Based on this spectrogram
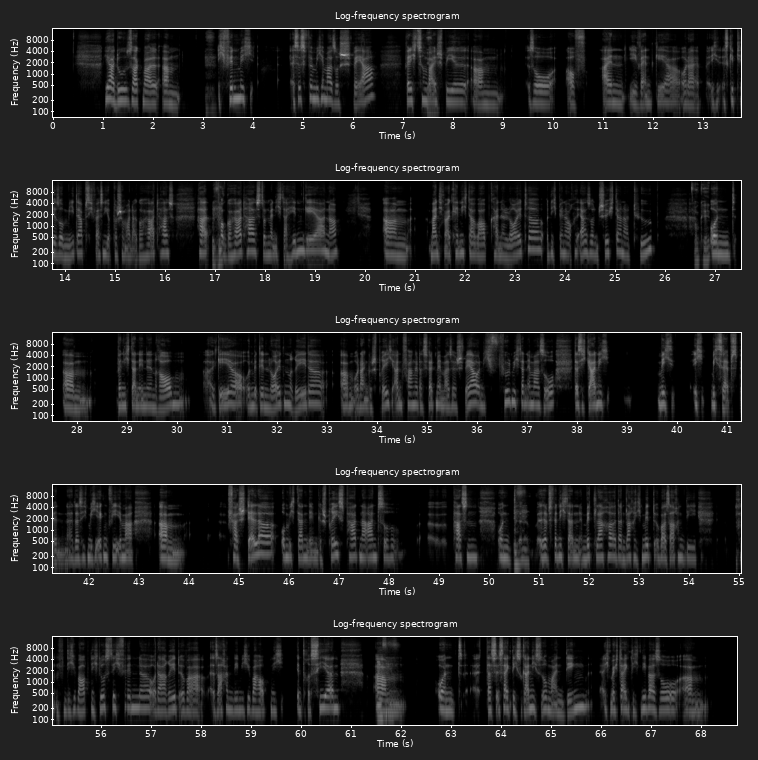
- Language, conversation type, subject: German, advice, Wie fühlt es sich für dich an, dich in sozialen Situationen zu verstellen?
- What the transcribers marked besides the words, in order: other noise; in English: "Meetups"; chuckle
